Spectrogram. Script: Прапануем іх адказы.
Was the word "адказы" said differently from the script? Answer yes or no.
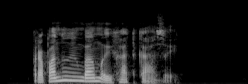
no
